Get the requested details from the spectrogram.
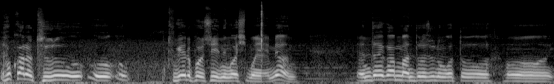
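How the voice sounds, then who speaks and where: Male bonsai grower, casual demo, a bit high-pitched, stop-start delivery over faint background music. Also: dark tone. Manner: halting, many fillers and restarts, pointing things out. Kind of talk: casual instructional demonstration.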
